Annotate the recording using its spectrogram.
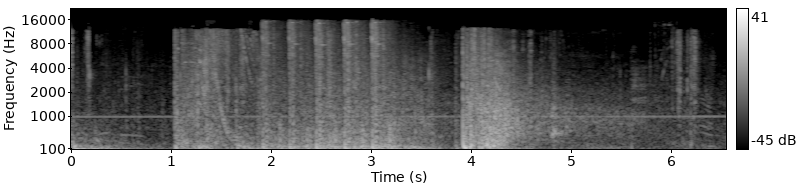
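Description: A gun fires in quick bursts of shots.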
